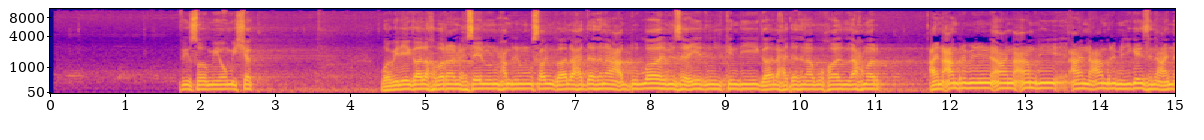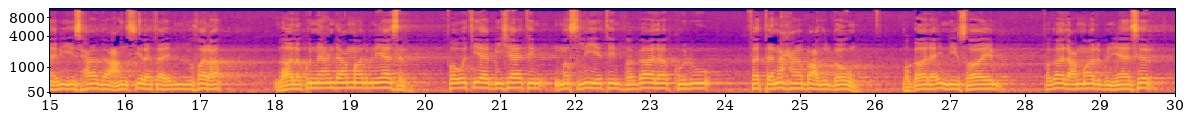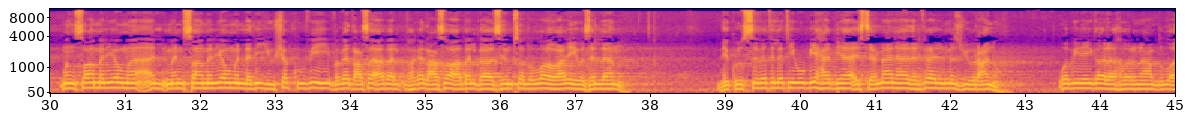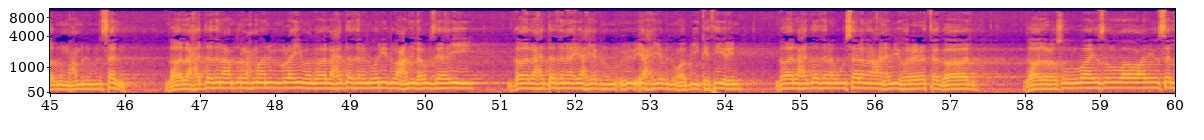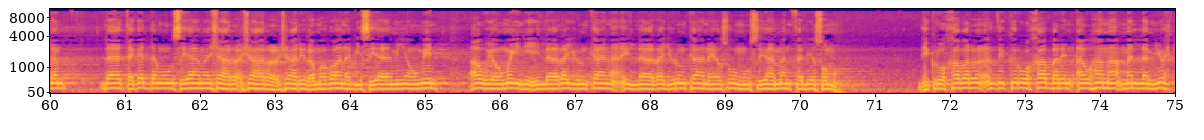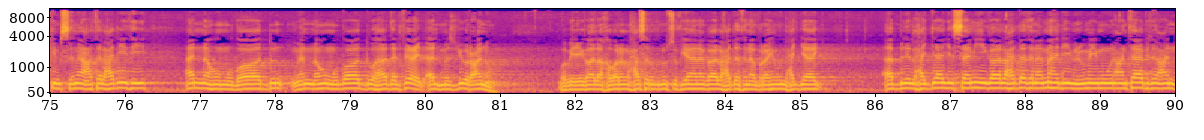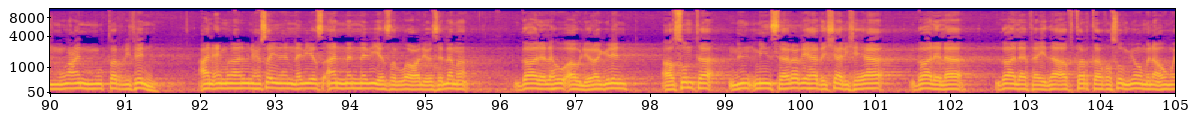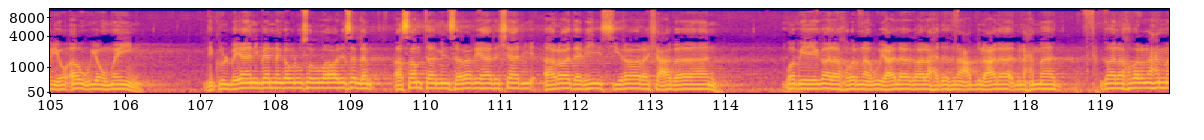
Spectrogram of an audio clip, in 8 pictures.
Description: الروحة السادسة والعشرون بدار المصطفى أيام الست من شوال لعام 1446هـ ، وتتضمن شرح الحبيب العلامة عمر بن محمد بن حفيظ لكتاب الصيام من صحيح ابن حب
